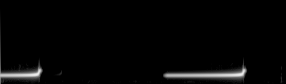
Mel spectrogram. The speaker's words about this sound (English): So that is the sound of two black holes colliding.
